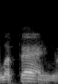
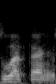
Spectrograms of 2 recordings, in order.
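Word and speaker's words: Lathaniel: name is uh not it ain't spelled with an N but it's spelled with a l lethaniel instead of Nathaniel is lethaniel so that's l a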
